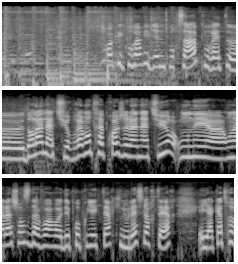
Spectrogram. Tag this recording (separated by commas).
Speech, Music, outside, rural or natural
